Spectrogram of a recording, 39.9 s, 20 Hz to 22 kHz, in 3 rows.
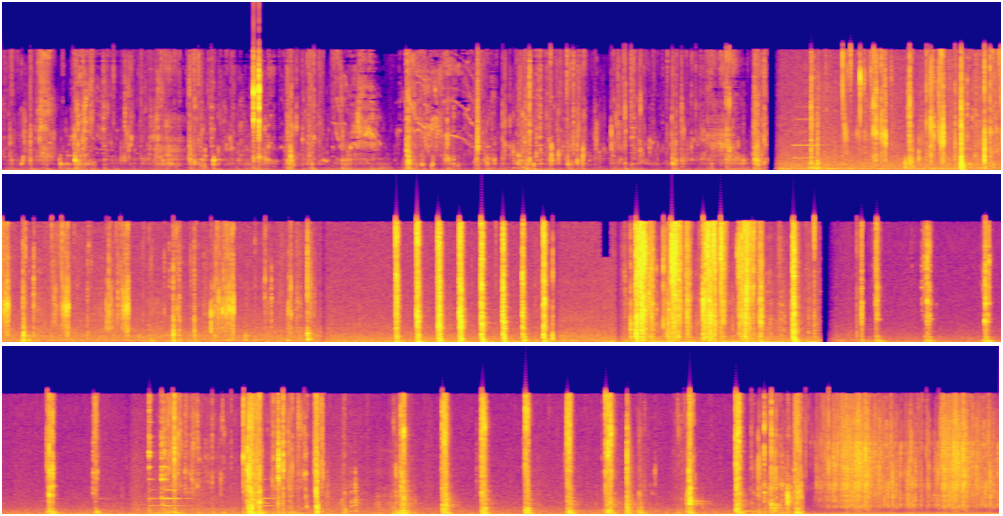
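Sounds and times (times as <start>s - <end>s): hands squishing slime: 11.2s - 17.5s, 36.8s - 39.9s.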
